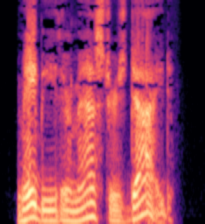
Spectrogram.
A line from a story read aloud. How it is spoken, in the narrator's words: Mackenzie answered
